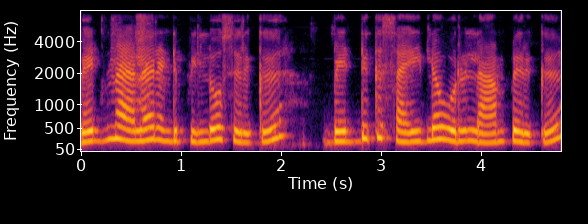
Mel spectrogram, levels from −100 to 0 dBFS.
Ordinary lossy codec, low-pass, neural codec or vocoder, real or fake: none; 7.2 kHz; vocoder, 22.05 kHz, 80 mel bands, HiFi-GAN; fake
